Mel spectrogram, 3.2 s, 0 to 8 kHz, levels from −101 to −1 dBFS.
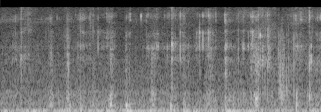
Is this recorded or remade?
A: remade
